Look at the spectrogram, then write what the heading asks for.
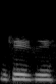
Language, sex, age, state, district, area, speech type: Hindi, female, 18-30, Madhya Pradesh, Seoni, urban, conversation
